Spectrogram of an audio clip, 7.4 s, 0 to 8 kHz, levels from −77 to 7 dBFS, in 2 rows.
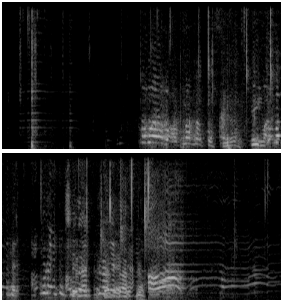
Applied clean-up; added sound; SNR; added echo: neural mask model RNNoise.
